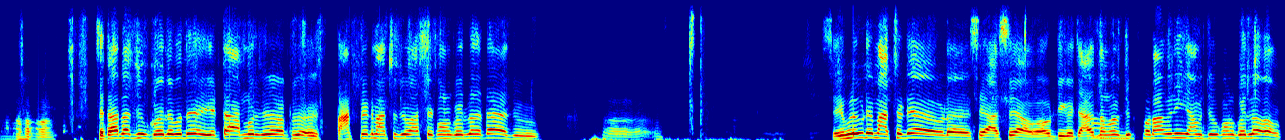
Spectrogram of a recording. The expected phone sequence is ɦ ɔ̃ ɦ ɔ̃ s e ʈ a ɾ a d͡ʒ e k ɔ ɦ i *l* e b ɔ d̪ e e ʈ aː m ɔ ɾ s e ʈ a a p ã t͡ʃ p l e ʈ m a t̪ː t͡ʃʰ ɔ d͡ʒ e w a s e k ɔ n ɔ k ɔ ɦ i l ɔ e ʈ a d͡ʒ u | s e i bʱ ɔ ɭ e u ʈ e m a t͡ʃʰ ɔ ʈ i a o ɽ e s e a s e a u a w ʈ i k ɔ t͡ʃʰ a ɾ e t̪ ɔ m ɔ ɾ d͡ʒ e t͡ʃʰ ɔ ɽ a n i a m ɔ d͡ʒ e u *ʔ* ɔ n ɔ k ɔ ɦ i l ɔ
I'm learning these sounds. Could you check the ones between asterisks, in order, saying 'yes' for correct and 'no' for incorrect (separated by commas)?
yes, no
